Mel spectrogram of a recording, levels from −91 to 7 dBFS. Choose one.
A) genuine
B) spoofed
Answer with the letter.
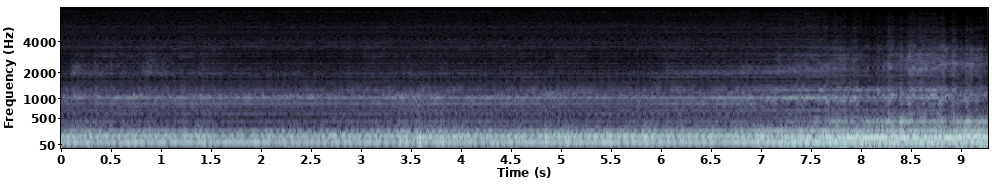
B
